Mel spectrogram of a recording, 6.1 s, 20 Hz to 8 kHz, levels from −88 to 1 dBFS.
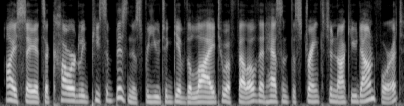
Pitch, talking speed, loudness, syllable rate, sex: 160 Hz, 265 wpm, -19 LUFS, 5.6 syllables/s, female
